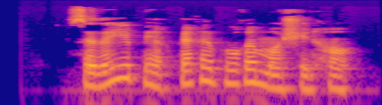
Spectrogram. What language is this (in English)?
Persian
